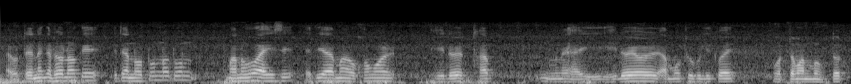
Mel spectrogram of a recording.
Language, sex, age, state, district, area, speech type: Assamese, male, 60+, Assam, Dibrugarh, rural, spontaneous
